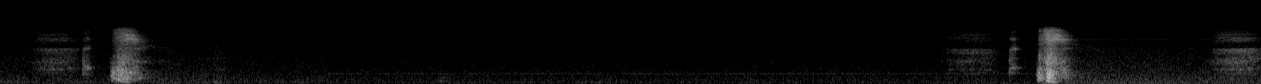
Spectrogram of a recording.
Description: I thought you guys might like to see me sneezing :3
